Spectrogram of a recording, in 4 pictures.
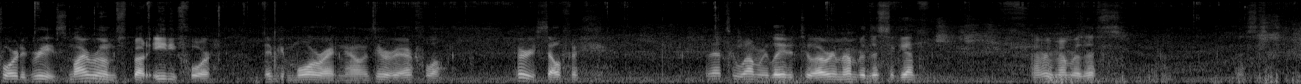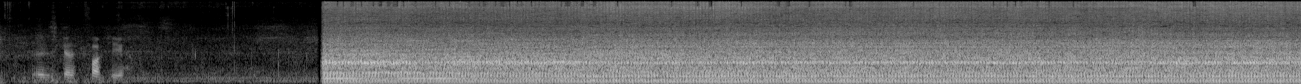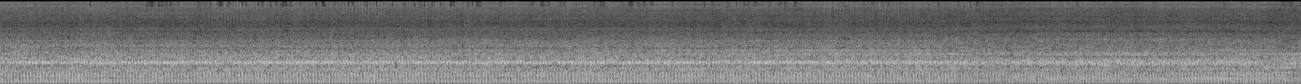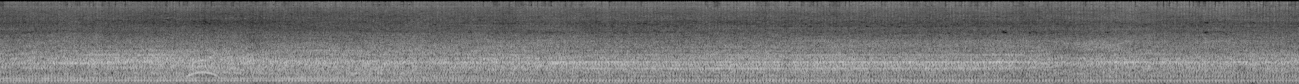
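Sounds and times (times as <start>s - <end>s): generator engine drone: 16.2s - 52.0s.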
